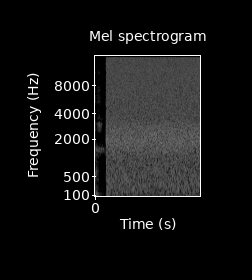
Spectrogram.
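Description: A steady burst of white-noise static, flat and even, switching on abruptly just after the start with no fade. It is edited in over the speaker's remark like a censor noise, after he offered to have the remark cut as too risky.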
